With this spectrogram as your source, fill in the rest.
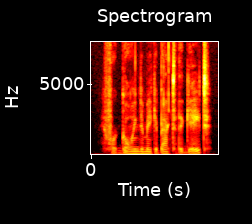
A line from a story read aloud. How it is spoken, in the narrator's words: Young says grimly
